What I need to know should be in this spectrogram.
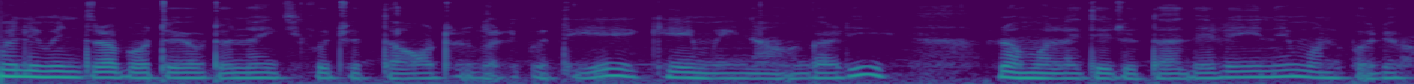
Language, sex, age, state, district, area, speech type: Nepali, female, 45-60, West Bengal, Darjeeling, rural, spontaneous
